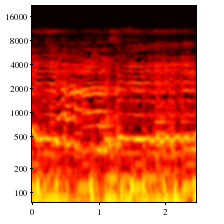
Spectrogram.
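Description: Live Javanese jaranan music: a gliding, ornamented melody line over steady, dense drumming.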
